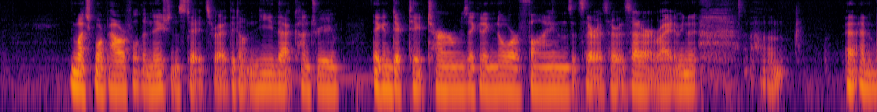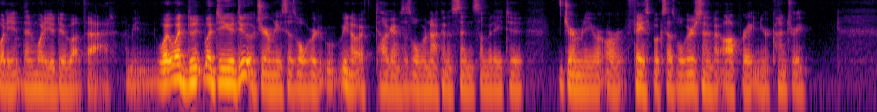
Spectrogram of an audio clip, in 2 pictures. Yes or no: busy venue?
no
